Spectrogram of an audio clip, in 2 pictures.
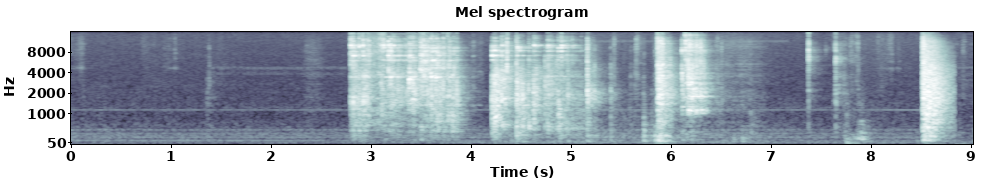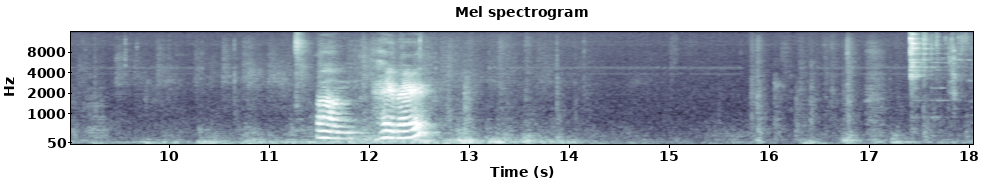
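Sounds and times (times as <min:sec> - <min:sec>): small metal objects clattering: 0:02.8 - 0:06.6.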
